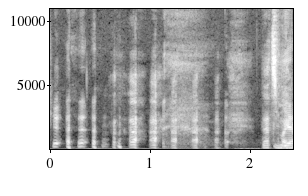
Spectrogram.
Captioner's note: laughter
